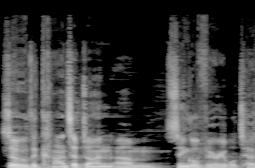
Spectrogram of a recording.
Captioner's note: none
